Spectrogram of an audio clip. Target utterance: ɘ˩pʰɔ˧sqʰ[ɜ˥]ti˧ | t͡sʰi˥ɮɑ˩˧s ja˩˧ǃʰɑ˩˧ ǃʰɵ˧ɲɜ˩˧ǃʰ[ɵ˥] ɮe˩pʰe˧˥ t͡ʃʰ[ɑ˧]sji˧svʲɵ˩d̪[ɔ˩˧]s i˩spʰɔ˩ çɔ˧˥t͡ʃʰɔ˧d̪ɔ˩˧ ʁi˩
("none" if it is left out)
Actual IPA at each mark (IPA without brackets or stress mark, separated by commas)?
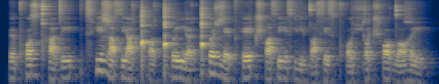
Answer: ɜ˩, ɵ˥, ɑ˧˥, ɑ˩˧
